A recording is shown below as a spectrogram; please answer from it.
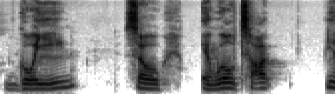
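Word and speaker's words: goyim: GWayam in the Israeli tongue is pronounced goim.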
